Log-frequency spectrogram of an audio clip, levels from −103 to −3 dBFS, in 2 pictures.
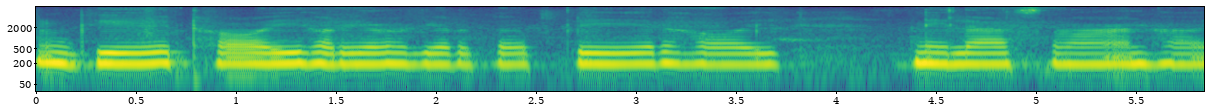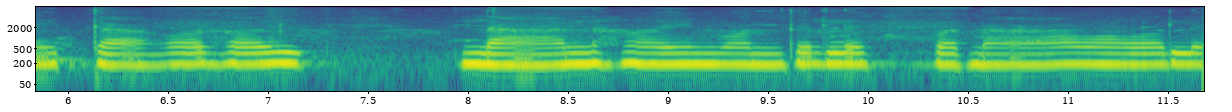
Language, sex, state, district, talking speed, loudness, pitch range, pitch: Maithili, female, Bihar, Vaishali, 80 wpm, -16 LUFS, 185-195 Hz, 190 Hz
